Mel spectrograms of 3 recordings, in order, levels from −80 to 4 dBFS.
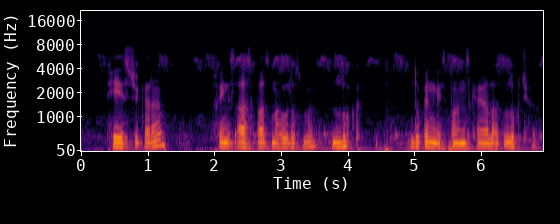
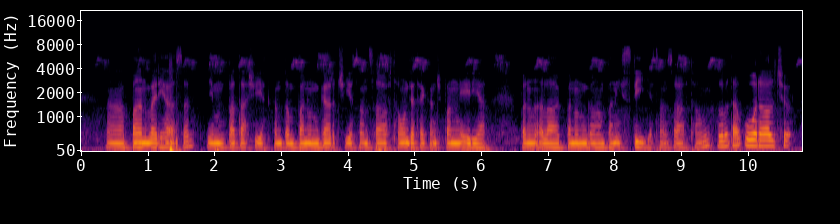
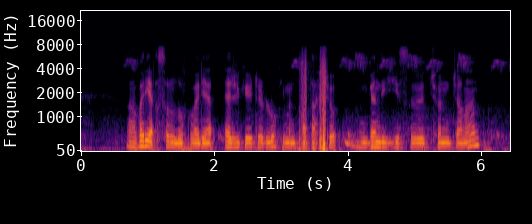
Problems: constant background noise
